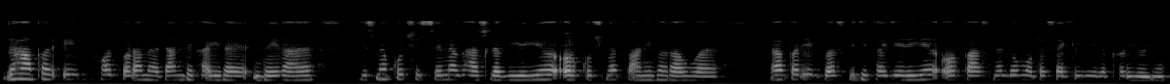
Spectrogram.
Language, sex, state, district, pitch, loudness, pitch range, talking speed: Hindi, female, Uttar Pradesh, Jalaun, 215 Hz, -39 LUFS, 205-225 Hz, 225 wpm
